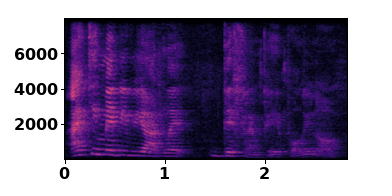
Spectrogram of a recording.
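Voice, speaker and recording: A woman's voice: mid-range voice, big pitch swings, moderate pace, echoey room, far from the mic. A woman from Bosnia, talking freely with many fillers and loose grammar in a documentary interview. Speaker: refugee interviewee.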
